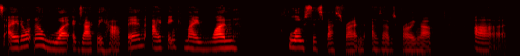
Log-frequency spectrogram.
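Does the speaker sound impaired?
Yes: cleft lip and palate, unilateral.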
